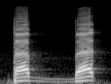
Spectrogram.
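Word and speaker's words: تبت: Maka kita membacanya tabbat, tabbat, ya, di akhirnya saja.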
